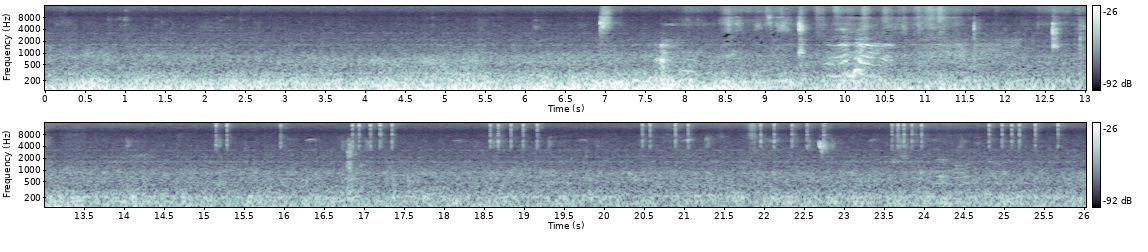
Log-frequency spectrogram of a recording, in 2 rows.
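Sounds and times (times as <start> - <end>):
soft high clicks: 15.1 - 17.6, 18.2 - 25.9.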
